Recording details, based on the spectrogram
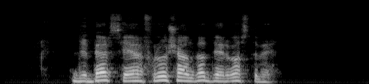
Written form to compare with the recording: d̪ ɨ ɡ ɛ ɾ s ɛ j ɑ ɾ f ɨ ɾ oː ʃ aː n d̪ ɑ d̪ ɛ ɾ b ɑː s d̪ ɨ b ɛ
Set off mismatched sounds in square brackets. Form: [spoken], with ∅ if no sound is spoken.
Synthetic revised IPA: d̪ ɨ [b] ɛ ɾ s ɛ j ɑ ɾ f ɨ ɾ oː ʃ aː n d̪ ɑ d̪ ɛ ɾ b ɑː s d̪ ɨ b ɛ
